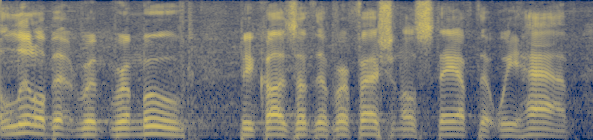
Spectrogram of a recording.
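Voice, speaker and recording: A man with fairly even intonation, against noticeable background noise. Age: 70s. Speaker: pinball industry executive. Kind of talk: interview. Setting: live at a convention with audience.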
